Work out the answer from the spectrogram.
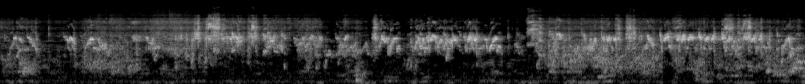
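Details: Several budgies chattering and talking in a busy, unbroken stream of raspy warbles, squeaks and clicks, high and bright, with a short dip near the fifth second before the chatter resumes.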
